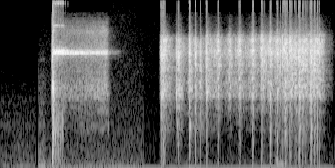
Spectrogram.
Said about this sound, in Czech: OK. Coin flip.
